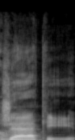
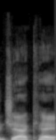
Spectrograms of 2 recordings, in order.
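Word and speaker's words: Jackée: He said Jackie as opposed to Jack K and now she goes by Jack Harry.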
